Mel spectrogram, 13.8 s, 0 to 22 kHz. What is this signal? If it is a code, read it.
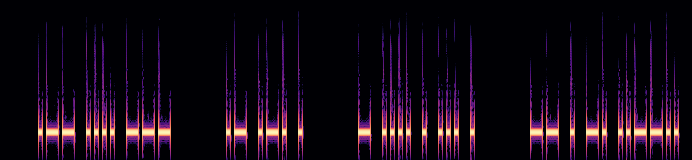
Morse code, heard as a keyed tone, about 15 wpm, 700 Hz. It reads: WHO ARE THESE MEN?
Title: 2x Word-Spacing - Sentences from Top 200 Words - 15wpm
